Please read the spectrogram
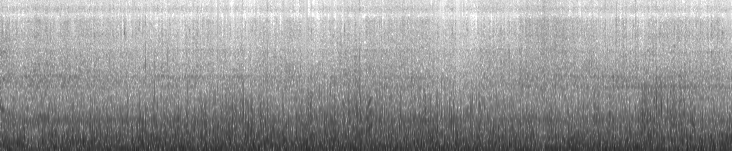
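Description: Steady rumble of a motorboat underway, with wind buffeting the microphone.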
